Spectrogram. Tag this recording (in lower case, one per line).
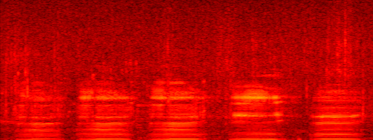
animal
